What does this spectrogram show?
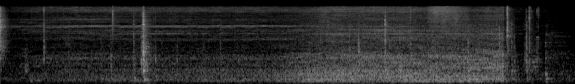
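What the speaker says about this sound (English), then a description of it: "the fan in that heat gun is starting to go" A failing heat gun blows hot air over clear gesso on an acrylic painting, giving a steady, loud broadband roar that swells midway and then cuts off with a few clicks near the end.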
